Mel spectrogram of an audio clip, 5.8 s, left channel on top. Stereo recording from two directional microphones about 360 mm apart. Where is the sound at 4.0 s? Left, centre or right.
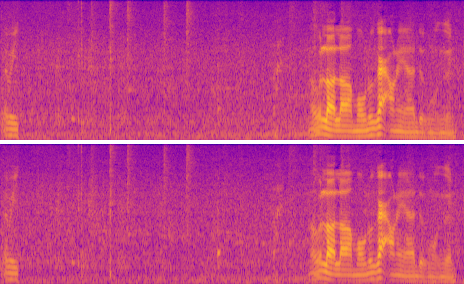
Centre.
